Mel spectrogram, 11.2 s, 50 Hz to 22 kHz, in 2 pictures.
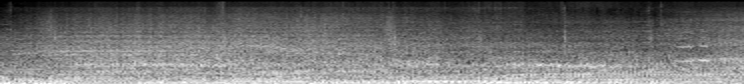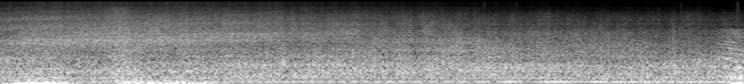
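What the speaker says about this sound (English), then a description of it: "we're taking a look at a 1968 El Camino, and it's powered by the 375 horsepower 396 V8" A 1968 Chevrolet El Camino SS with a 375-horsepower 396 V8, a loud steady engine rumble with a rev swell partway through, close and continuous with no talking.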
